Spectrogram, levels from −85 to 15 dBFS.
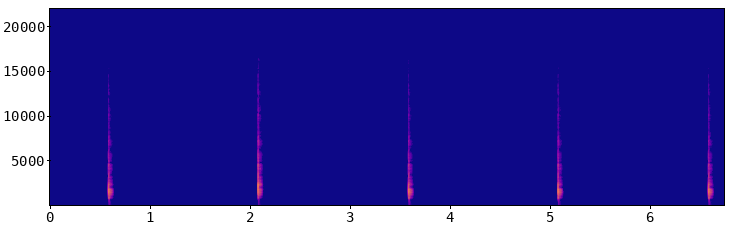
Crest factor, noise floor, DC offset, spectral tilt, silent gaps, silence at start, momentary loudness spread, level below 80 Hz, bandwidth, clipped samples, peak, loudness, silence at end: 34 dB; under -90 dBFS; under 0.1%; 7.5 dB/octave; 0.64-2.07 s, 2.14-3.58 s, 3.64-5.07 s, 5.14-6.58 s; 0.6 s; 17 LU; under -90 dBFS; 5.8 kHz; under 0.1%; -2 dBFS; -30 LUFS; 0.15 s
